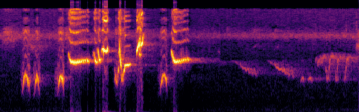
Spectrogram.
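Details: Murai batu (white-rumped shama) masteran song, called the clearest: low mellow whistles mixed with loud ringing notes, followed by a softer descending trill and a fading warble.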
